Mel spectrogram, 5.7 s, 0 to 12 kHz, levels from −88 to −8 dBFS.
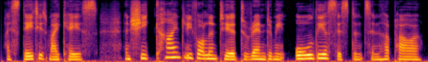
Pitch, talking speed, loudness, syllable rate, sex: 180 Hz, 180 wpm, -18 LUFS, 5.3 syllables/s, female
